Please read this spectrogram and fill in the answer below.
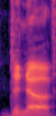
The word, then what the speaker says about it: Deneuve: And Catherine Devenue was actually considered for her as well at one point, but then they ended up going Catherine Deneuve? – Deneuve, sorry. God, I always say that wrong.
